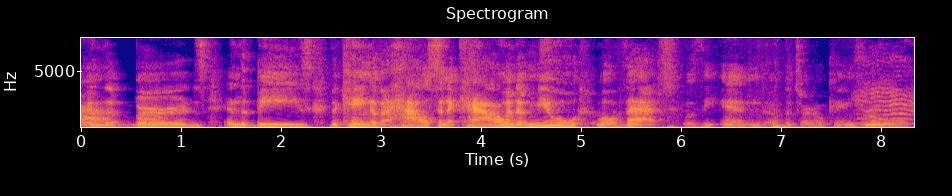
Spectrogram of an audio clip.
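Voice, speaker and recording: A man reading a children's story aloud in an animated storytelling style. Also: medium pitch. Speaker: storybook reader. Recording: echoey room.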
